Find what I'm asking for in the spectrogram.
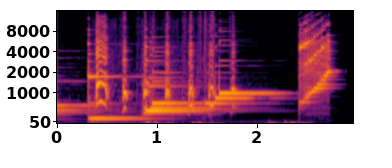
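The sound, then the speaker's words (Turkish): Chicken clucking: a quick run of short, throaty clucks followed by a higher squawk at the end, loud and clear with no voices. “Tavuk.”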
